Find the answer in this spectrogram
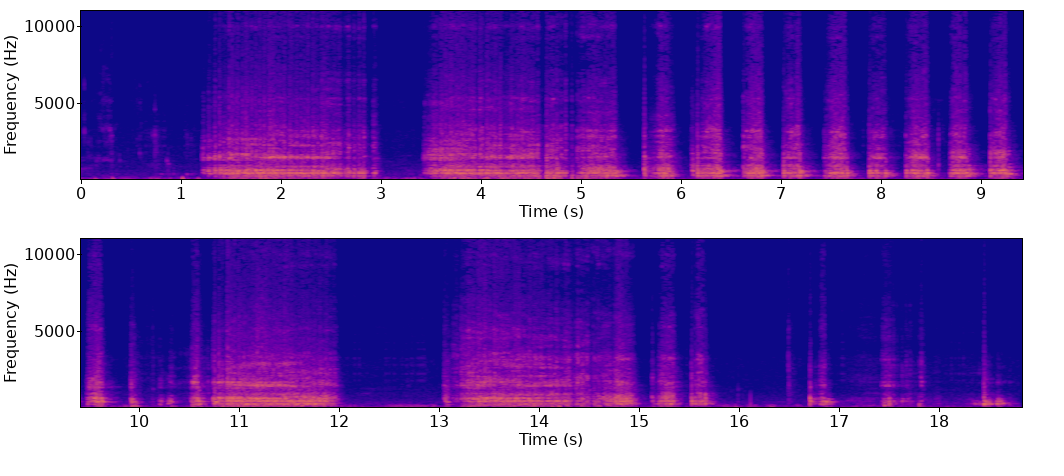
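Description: Big metal spoon scraping thick frost off the inside wall of a freezer: long drawn-out scrapes, then a run of quick short strokes, two or three a second, then more long scrapes.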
